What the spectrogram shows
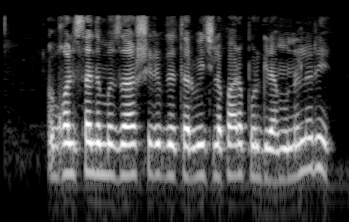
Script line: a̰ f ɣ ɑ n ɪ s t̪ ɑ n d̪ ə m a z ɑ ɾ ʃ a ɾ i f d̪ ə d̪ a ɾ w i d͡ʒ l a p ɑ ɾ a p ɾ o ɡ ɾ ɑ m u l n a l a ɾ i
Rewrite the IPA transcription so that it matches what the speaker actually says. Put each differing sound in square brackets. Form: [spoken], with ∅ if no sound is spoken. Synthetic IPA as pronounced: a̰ f ɣ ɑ n ɪ s t̪ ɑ n d̪ ə m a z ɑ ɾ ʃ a ɾ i f d̪ ə [t̪] a ɾ w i d͡ʒ l a p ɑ ɾ a p ɾ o ɡ ɾ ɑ m u [∅] n a l a ɾ i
